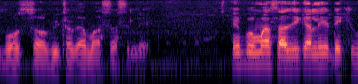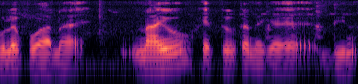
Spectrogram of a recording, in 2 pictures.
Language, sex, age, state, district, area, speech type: Assamese, male, 60+, Assam, Tinsukia, rural, spontaneous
